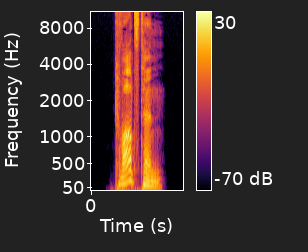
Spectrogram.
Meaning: inflection of quarzen: 1. first/third-person plural preterite 2. first/third-person plural subjunctive II
- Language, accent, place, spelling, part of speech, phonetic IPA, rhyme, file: German, Germany, Berlin, quarzten, verb, [ˈkvaʁt͡stn̩], -aʁt͡stn̩, De-quarzten.ogg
